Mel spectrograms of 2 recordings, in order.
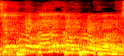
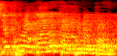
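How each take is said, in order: No difference in how they are said.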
